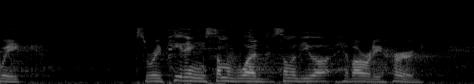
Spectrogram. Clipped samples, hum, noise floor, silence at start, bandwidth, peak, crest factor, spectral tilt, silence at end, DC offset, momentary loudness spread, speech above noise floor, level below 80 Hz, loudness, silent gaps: under 0.1%; none; -70 dBFS; 0 s; 5.6 kHz; -26 dBFS; 18 dB; -3.5 dB/octave; 0 s; under 0.1%; 19 LU; 28 dB; -66 dBFS; -42 LUFS; none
